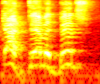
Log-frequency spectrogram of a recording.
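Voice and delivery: high, fast mock tirade; hammed-up, fast, high, angry rant; twitchy angry rant. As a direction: rattle it off like a jumpy hothead.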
